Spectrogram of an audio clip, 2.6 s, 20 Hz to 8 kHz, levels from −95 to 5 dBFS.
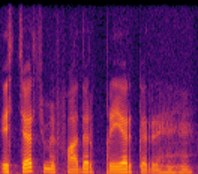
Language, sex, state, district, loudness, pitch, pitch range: Hindi, male, Jharkhand, Ranchi, -19 LUFS, 140 Hz, 125-145 Hz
